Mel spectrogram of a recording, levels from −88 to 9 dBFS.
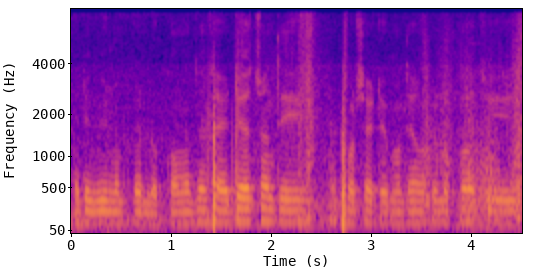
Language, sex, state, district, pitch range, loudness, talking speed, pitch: Odia, male, Odisha, Khordha, 110-120 Hz, -24 LUFS, 200 wpm, 115 Hz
